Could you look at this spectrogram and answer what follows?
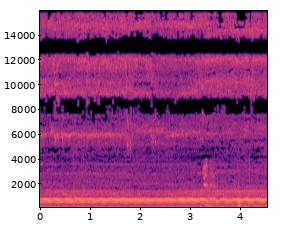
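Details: Kitten receiving sterile saline nebulization in a box with a heating pad for breathing congestion, 10–20 minutes once or twice daily; steady droning hum of the compressor with faint background sounds. Nebulizer running.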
